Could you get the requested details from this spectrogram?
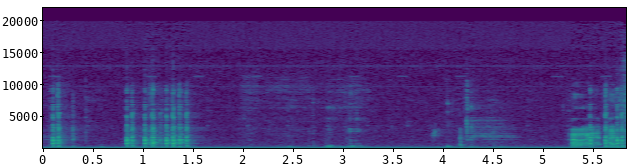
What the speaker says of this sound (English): I heard relays clicking in here.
